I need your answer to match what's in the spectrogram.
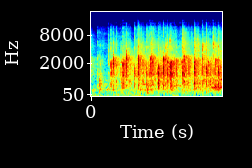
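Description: A burst of audience applause as a guest arrives at a UMH Day event at an institute: many hands clapping in a dense, steady patter that starts softly and quickly swells, holding at a moderate level for a few seconds.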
